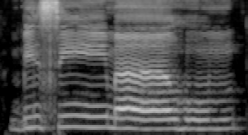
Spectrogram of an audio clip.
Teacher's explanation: سین کی سیٹی باریک ہوگی، سین کو یا کے ساتھ ملانا ہے ، یا مدہ ایک الف مقدار میں سین کو کھینچیں گے،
